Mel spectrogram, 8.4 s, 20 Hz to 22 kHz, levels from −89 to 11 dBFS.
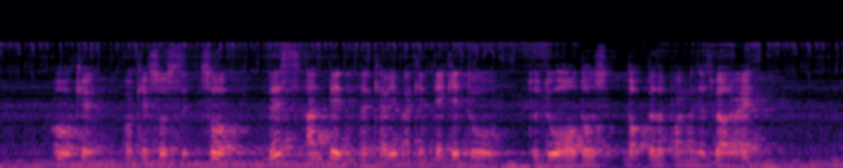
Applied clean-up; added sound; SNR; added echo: none; Squeak; 15 dB; reverberation time 1.0 s.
